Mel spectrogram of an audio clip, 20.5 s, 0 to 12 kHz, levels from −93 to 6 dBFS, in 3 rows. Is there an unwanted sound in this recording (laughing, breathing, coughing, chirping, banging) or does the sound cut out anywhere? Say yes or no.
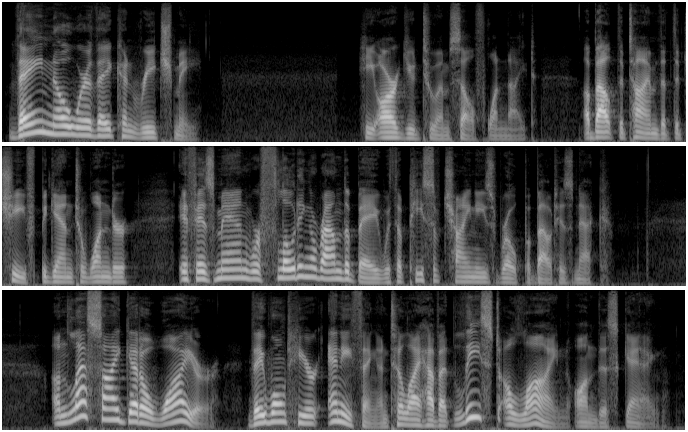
no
